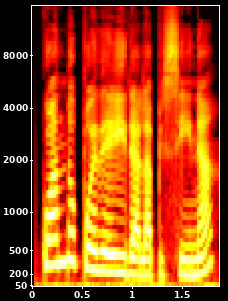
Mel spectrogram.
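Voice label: when can you go to the pool, Spanish, female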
